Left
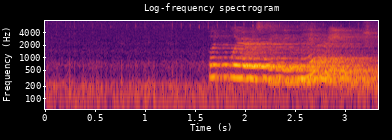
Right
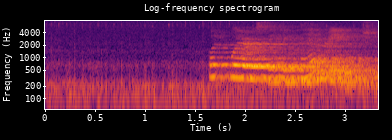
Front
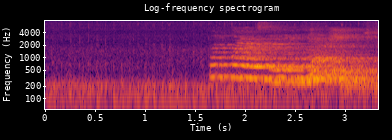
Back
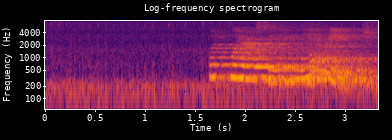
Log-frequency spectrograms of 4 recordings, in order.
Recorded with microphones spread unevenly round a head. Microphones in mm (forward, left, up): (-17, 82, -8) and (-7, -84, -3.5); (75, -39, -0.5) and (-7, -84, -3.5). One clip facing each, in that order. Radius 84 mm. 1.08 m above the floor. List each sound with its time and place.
1.6 s a woman speaking: 170° left, 3.5 m; by 3.2 s 175° right, 1.9 m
